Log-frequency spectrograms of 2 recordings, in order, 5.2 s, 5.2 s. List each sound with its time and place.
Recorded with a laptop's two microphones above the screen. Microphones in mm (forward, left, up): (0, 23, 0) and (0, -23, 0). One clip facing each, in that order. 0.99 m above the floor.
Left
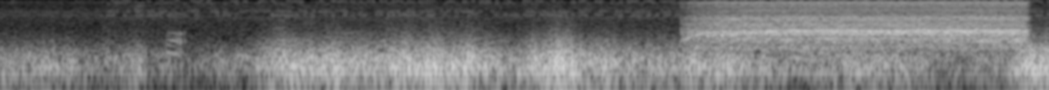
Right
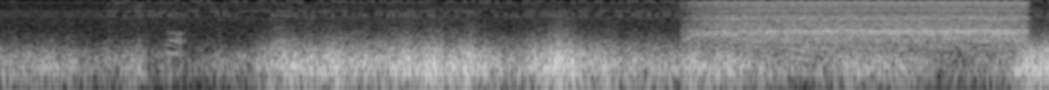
0.6 s a woman speaking: centre (ahead or behind)
3.4 s a hair dryer: 40° left (ahead or behind)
